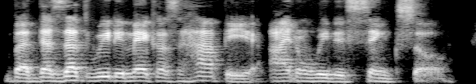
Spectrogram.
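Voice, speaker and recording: Brief: male podcast guest, phrasing, sincere and advice-giving, at a middle pitch. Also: steady tone, normal speed. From Japan. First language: Japanese. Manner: earnest, advice-giving, with non-native phrasing. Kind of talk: podcast conversation.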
